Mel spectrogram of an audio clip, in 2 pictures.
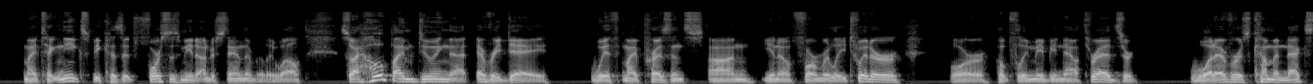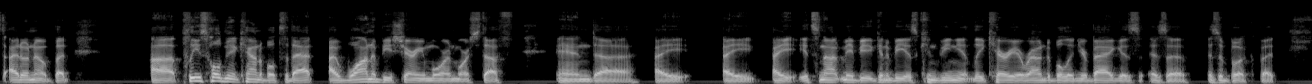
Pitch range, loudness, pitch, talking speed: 85-120 Hz, -22 LUFS, 100 Hz, 185 wpm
